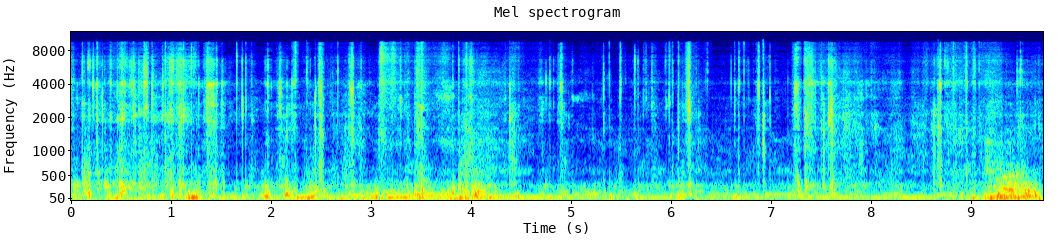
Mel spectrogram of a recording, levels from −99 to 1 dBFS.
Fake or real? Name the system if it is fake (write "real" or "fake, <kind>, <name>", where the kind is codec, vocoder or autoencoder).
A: fake, codec, SNAC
